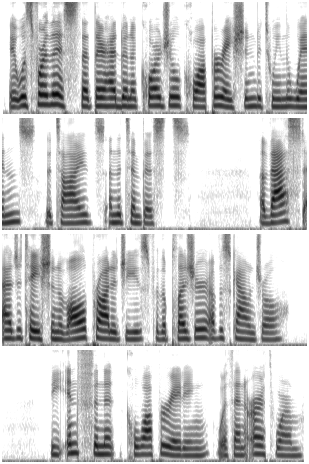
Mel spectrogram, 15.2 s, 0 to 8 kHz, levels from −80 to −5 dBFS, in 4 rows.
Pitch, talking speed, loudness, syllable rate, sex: 210 Hz, 145 wpm, -20 LUFS, 4.8 syllables/s, female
